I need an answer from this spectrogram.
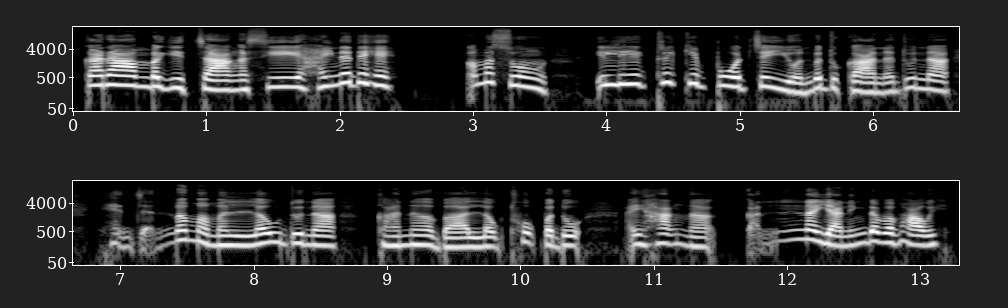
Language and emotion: Manipuri, disgusted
